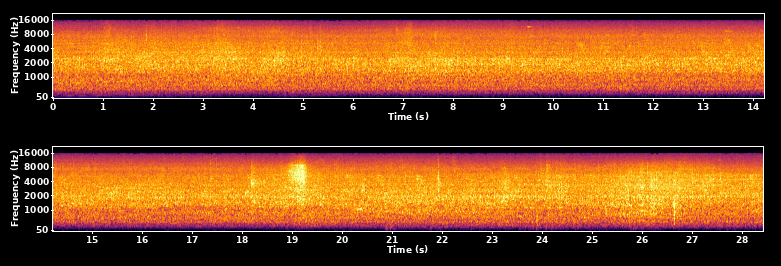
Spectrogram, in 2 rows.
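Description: Steady, even outdoor hiss with no distinct rhythm or tone, a brief high hiss about 19 seconds in, and a single small click near the end.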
